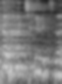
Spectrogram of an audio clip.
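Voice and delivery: high, loud, hammed-up weeping; mock crying. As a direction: wail it tearfully for laughs. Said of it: "I'm like, crying".

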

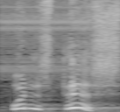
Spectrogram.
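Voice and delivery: high, astonished question; stunned at the pile of cash; surprised. Retold or imitated. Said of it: "she goes".

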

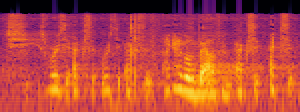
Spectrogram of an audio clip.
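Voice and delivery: hushed, near-whispered panicky muttering; furtive whisper. Retold or imitated. Would-be escape artist in church, furtive whisper. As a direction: mutter it under your breath, hunting a way out. Plotting escape under her breath.

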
